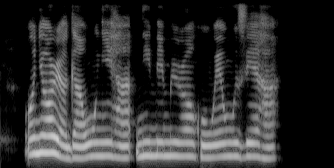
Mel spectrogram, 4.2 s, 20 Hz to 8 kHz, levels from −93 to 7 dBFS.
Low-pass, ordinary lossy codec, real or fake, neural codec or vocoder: 7.2 kHz; none; fake; codec, 24 kHz, 3.1 kbps, DualCodec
